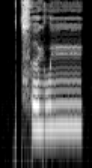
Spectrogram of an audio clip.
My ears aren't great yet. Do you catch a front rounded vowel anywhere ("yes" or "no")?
yes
